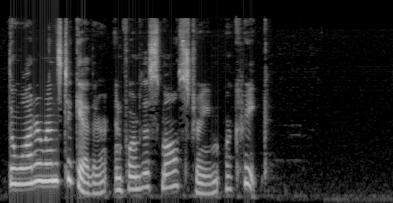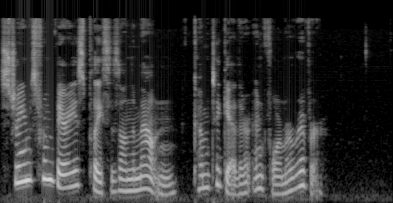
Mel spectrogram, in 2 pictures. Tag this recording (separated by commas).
Speech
